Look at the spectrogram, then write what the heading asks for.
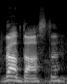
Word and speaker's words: Valdosta: town and go experience something different that's that's pronounce Valdosta or Doster Valdosta Valdosta State University out of Georgia right yes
